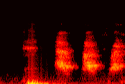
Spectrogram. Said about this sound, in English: Okay. My dog is barking again because my wife is just not coming up.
